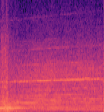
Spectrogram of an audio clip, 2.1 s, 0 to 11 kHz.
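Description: A Supercars V8 race car screams at high revs on the Auckland 500 street circuit in 2014, a loud sustained engine roar with a pitch sweep near the start, holding steady as it runs flat out.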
